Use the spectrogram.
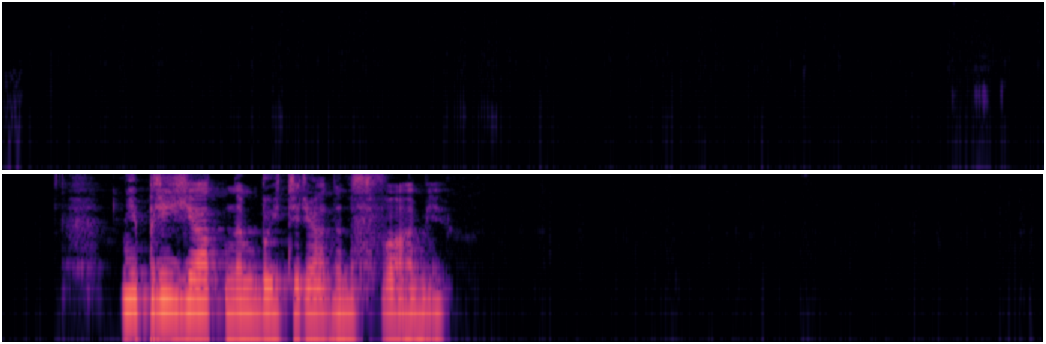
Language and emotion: Russian, sad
